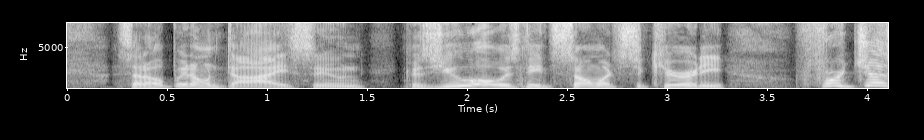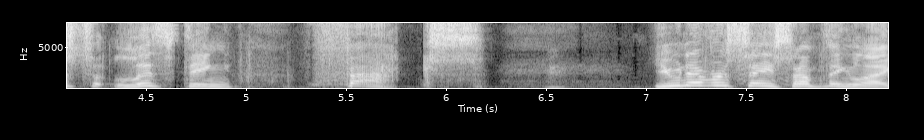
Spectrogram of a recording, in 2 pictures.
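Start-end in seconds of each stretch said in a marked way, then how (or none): none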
